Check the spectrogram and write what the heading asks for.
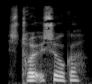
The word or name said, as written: strøsukker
